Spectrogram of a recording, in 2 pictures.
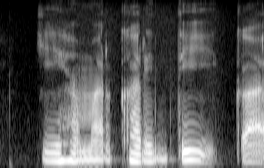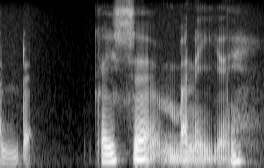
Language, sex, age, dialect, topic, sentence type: Maithili, male, 18-24, Angika, banking, question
